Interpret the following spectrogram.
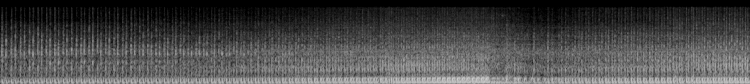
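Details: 2005 Harley-Davidson CVO Fat Boy after replacing a stripped clutch hub, the clutch and the bearing, around a test ride around the block; loping, even V-twin idle with no slipping or clutch rattle. Working better than before the repair.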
